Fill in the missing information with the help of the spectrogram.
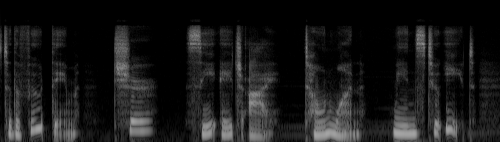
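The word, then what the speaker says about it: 吃: Chi, c h i, tone one, means to eat. You already heard it inside chi le ma. Say it. Chi. Chi. High and flat, like ji from airport.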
